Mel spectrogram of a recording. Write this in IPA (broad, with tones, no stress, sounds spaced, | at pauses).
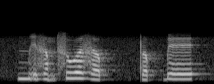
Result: m ḭ˧˨ z ə̰˧˨ m s u˧ ə̯ z ə˨˩ p̚ | t̪ ə˨˩ p̚ ɓ e˧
